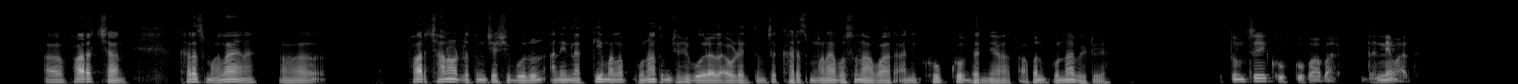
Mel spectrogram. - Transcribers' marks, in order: other background noise
- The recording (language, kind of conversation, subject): Marathi, podcast, कला आणि मनोरंजनातून तुम्हाला प्रेरणा कशी मिळते?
